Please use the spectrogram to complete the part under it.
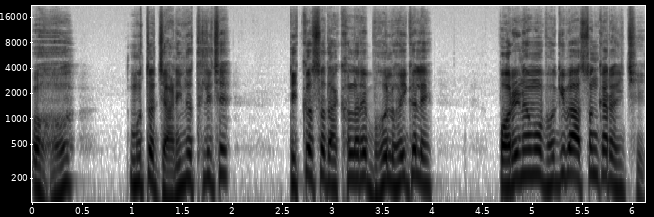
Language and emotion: Odia, fearful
